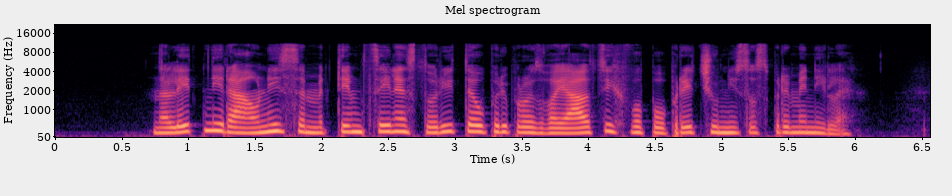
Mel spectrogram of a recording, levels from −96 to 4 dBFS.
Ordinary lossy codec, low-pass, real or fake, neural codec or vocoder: none; 10.8 kHz; real; none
